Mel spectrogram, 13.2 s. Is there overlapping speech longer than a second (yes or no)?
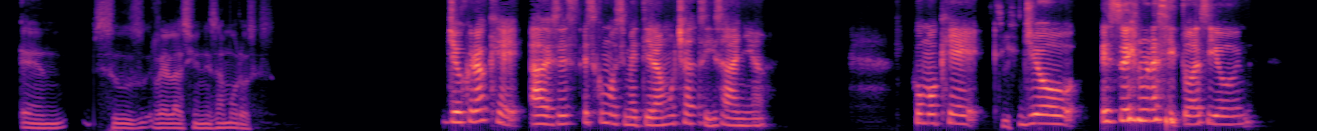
no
